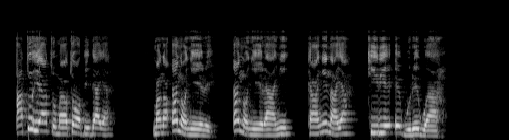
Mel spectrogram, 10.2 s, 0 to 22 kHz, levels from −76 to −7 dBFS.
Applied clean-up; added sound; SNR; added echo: none; none; none; none.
